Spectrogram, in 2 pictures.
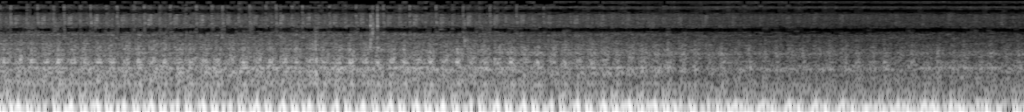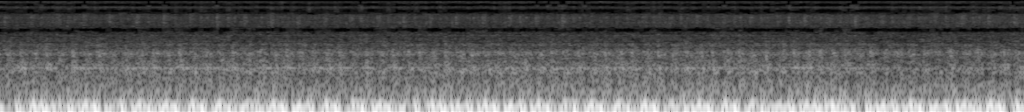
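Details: Dodge Challenger with misfire codes: deep, loping idle with an uneven beat of about two or three pulses a second; the lumpy rhythm points to a misfire.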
